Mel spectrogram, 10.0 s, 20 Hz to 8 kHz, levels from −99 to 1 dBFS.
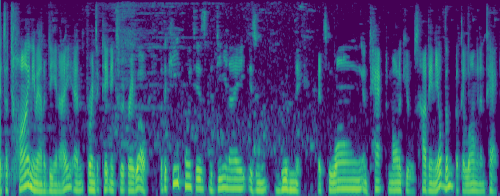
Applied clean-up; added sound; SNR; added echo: classical method Wiener filter.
